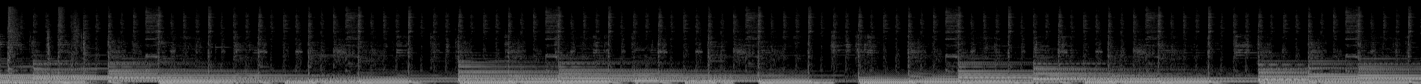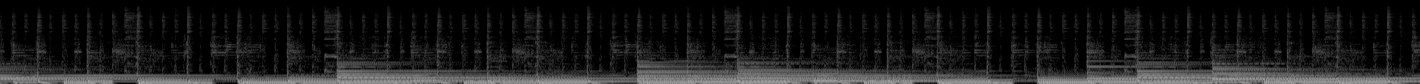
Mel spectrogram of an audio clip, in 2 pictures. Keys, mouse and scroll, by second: 1.1-3.1 middle drag, 1.4-3.1 drag, 3.8 scroll up 2, 5.9 click, 7.4 click, 9.6 KP_3, 12.8 click, 15.0 click, 16.7 ctrl+click, 18.2 click, 20.0 KP_0, 20.3 KP_Decimal, 20.6 KP_5, 22.9 click, 25.1-27.1 middle drag, 25.5-27.1 drag, 27.7 scroll up 1.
